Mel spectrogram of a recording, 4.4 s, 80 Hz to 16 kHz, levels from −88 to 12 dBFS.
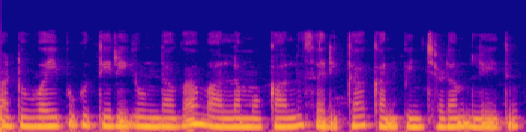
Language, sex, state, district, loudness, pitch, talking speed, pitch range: Telugu, female, Telangana, Hyderabad, -11 LUFS, 200 Hz, 110 wpm, 190-210 Hz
